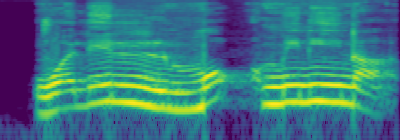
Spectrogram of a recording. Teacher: حمزہ ساکنہ میں جھٹکا ہوگا، اور یاد رکھیے پیش میں ہونٹ گول ہوتے ہیں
